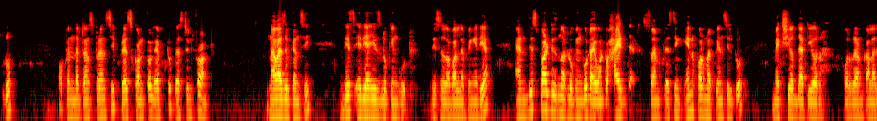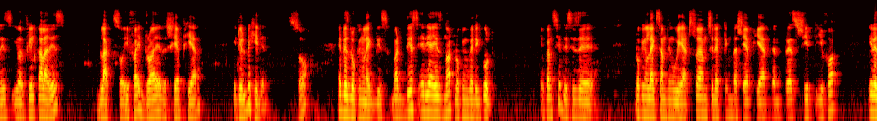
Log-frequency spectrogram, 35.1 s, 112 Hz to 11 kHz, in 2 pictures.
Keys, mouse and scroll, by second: 3.5 ctrl+f, 5.7 click, 6.6-7.0 alt+scroll up 1, 9.9 alt+scroll up 1, 13.4 n, 15.2 click, 22.4 v, 23.1 click, 23.7 alt+scroll down 1, 25.7-26.1 alt+scroll up 1, 31.7 click, 33.8 shift+e.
